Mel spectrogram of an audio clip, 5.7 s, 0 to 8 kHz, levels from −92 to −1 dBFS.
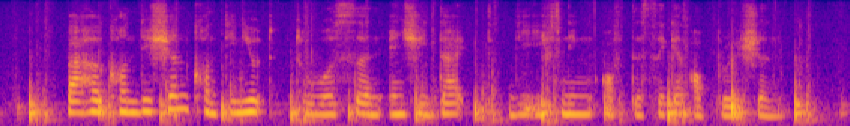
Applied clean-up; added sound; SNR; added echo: none; Run; 5 dB; none.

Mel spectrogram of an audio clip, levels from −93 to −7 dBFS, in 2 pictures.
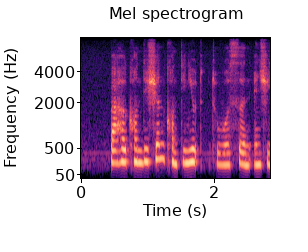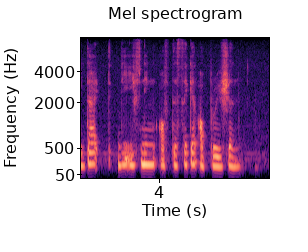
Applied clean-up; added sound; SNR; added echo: none; none; none; none.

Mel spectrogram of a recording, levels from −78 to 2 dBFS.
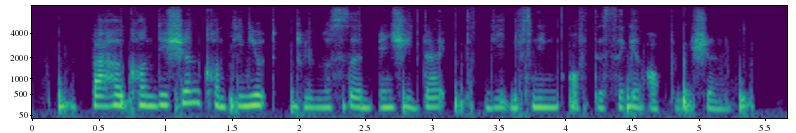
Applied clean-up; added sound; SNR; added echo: neural diffusion model UNIVERSE++.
